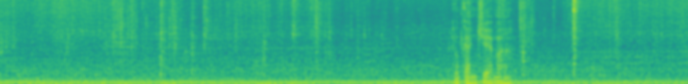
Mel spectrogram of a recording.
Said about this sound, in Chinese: 其实，如果你戴着耳机，你会觉得你好像真的就坐在高铁里面，然后高铁真的在开的那个感觉，还蛮有临场感的。这都是我自己闲暇的时候录下来的一些声音，而且你看它开始加速了，感觉一下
